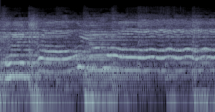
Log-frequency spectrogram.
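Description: A woman singing a Chinese pop ballad into a microphone over musical accompaniment; just before a second in her voice glides up into a long held note with vibrato.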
